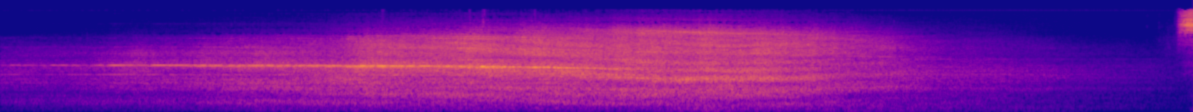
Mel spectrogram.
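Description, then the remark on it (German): An airplane engine roars in, swelling to a broad, steady drone with a thin whining tone, then fading gradually away over about twelve seconds. No one speaks. “Denn aber mach schnell, denn da kommt schon wieder unser Flieger.”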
